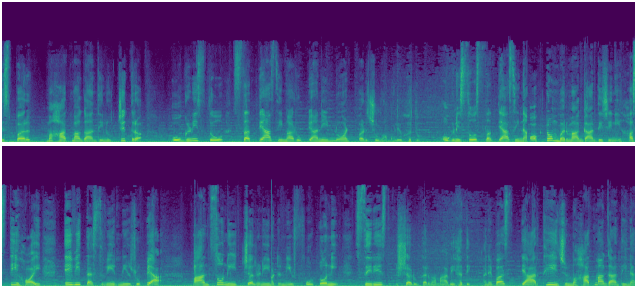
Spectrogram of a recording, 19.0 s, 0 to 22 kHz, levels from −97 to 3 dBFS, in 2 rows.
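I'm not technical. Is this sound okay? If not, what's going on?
No. Compressed frames were skipped at 7.87 and 13.54 seconds: each time, a couple of chunks of the compressed file, each about 93 ms long, went missing or were rejected as damaged. The sound jumps ahead roughly a fifth of a second.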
